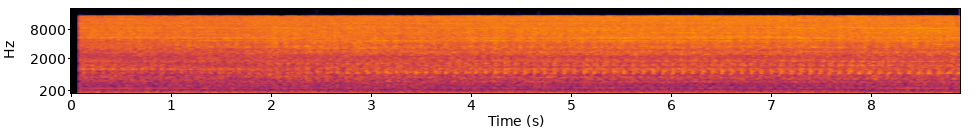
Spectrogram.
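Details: 1973 Ford F100 302 V8 with Holley 4160 carburetor: busy idle with a fast, uneven patter riding over the low rumble; odd engine noise, source unknown.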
